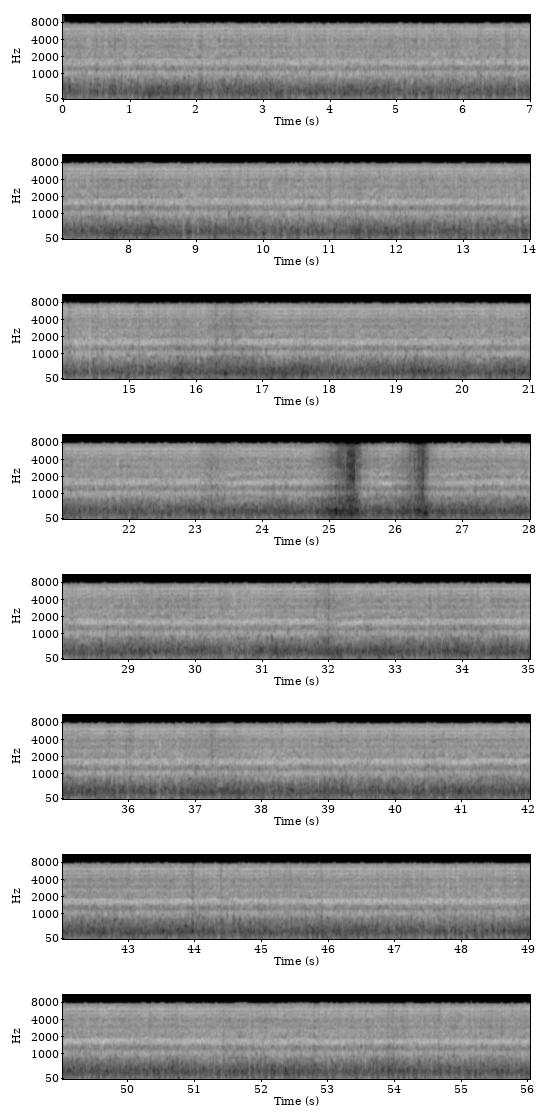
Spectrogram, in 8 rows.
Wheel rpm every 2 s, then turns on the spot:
230, 240, 230, 220, 230, 230, 230, 230, 230, 230, 230, 210, 130, 150, 220, 230, 220, 230, 230, 230, 230, 230, 240, 230, 230, 230, 220, 230.
24-26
